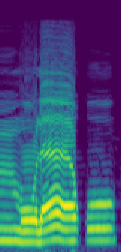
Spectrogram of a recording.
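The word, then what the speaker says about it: ملاقوا: Maka annahum mulaqu ditahan dulu. Banyak juga yang tidak menahannya. Misalkan alladina yadununa annahum mula, maaf annahum mulaqu. Harusnya ditahan dulu untuk menyempurnakan mimnya.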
